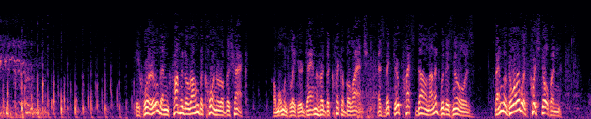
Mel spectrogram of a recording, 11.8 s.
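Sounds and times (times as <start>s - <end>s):
horse whinnying: 0.0s - 1.2s
speech: 2.7s - 11.4s.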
